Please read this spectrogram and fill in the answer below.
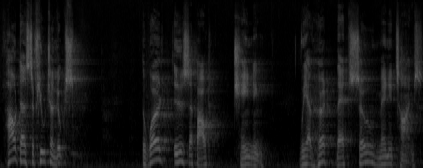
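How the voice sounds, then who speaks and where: A man's medium-pitched voice at a very slow pace, with lively intonation, very even loudness, long, frequent pauses and audible room echo. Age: 70s. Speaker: professor. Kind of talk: keynote lecture. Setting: conference hall with audience.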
